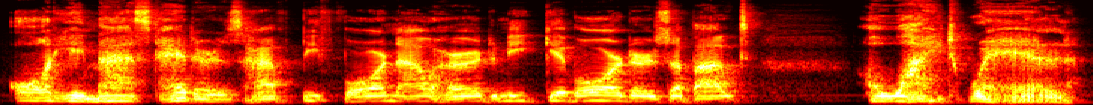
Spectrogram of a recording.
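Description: A fierce old captain of a whaling ship. The voice is very low and hard-edged, declaiming in slow, obsessive bursts like orders across a deck in a sea story. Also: male voice, level tone, heavily acted. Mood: commanding. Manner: declamatory, slow emphatic shouting.

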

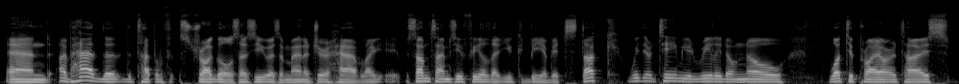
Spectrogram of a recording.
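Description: Smooth-voiced man. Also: medium pitch, normal speed, hardly any pauses, dry recording. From Finland. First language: Swedish. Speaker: sales director. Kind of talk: podcast interview answer.

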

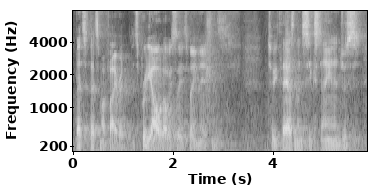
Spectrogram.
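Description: A man's voice: a bass voice, little pitch movement, moderate pace, pushed and bright. A middle-aged Australian man chatting casually as a guest, in a rambling, jokey, self-deprecating way. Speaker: guest, whiskey brand ambassador. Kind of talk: casual chat. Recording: roomy reverberant space with faint noise.

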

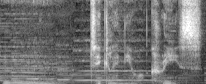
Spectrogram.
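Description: Seductive male palm reader, acted by a man, comic character piece, unhurried breathy murmur, rock-bottom pitch. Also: level tone, loud music behind the voice, heavily acted. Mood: seductive, intimate. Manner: intimate, breathy, suggestive murmur. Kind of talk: comic character voiceover demo.

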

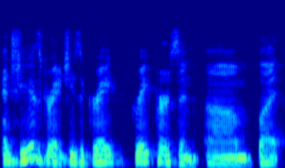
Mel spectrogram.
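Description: A man's voice: mid-range voice, unhurried, mellow. A middle-aged man, a punk band singer talking as a podcast guest, rambling candidly with many fillers and restarts. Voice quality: nasal voice. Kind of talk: casual podcast conversation. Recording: dull lo-fi podcast recording.

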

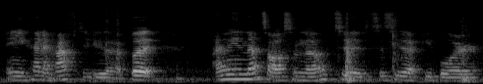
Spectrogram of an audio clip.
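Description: A woman's voice: lowish voice, a little fast. A woman whose first language is Spanish, chatting casually as a singer being interviewed. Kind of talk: casual conversational chat. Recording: echoey, noisy room, distant mic.

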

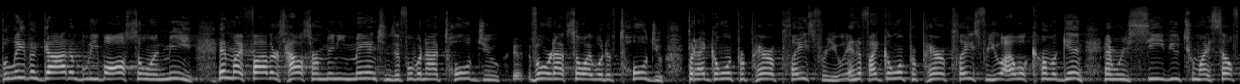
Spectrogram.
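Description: A man voicing an earnest, emotional little lamb who pleads in a high, strained, preachy way, as in a children's story. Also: a bit bright. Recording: long echoing hall reverb.

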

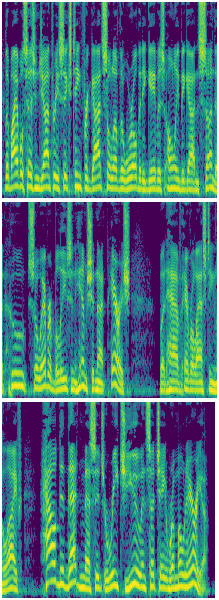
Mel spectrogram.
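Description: A man's voice: fairly high pitch, normal speed, fairly bright tone, no echo. A man who hosts a radio program asks a guest questions in a friendly, leading way. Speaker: radio host. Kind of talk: radio interview.

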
